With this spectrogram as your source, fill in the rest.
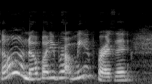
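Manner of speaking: high, joking, teasing mock complaint. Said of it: "I just joked at the end".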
